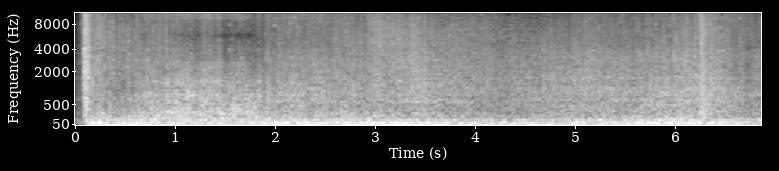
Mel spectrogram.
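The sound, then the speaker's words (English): A 727 passenger jet, remotely crashed by the Discovery Channel in the desert along the U.S.-Mexico border: a continuous, heavy roar of rumbling, crackling impact noise, dense and loud in the low end, grinding on for several seconds without letting up. “For the first time on television, the Discovery Channel remotely crashed a 727 passenger jet in the desert along the U.S.-Mexico border.”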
